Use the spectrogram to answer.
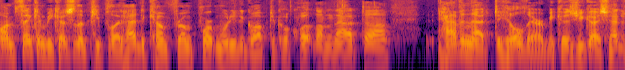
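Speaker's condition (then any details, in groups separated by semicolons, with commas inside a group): No condition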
